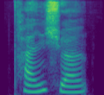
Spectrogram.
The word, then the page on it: 盘旋: pán xuán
